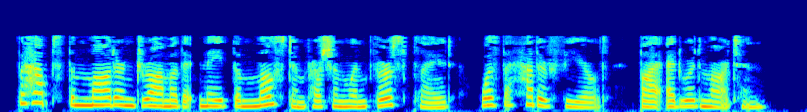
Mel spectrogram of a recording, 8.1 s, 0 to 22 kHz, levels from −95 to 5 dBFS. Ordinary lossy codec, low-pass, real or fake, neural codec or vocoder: MP3, 24 kbps; 7.2 kHz; fake; codec, 16 kHz, 4.8 kbps, FACodec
